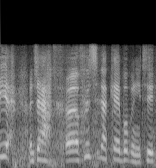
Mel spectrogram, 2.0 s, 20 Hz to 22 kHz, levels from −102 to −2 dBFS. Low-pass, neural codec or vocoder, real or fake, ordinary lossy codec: 7.2 kHz; codec, 16 kHz, 0.8 kbps, ZipCodec; fake; none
